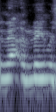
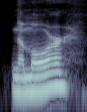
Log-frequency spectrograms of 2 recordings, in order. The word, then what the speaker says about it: Namor: Namor, is that it? I think yeah, the way to pronounce it. Yeah, it has like a vaguely Mesoamerican inflection to it.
